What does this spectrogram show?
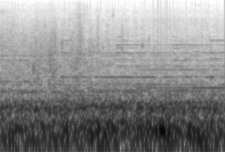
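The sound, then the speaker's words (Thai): Storm wind mixed with churning water in a cave, a steady, deep rumbling roar that fills the space with low, surging turbulence and no pauses, with no voices present. “คุณได้ยินเสียงคลื่นใต้ทะเล เสียงของคลื่นใต้ทะเลที่คุณได้ยิน จริงๆแล้วมันคือเสียงลมของพายุที่กำลังพัดผ่าน ผสมกับเสียงน้ำที่อยู่ในถ้ำและก็เสียงวิญญาณที่เดินวนอยู่รอบๆ”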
